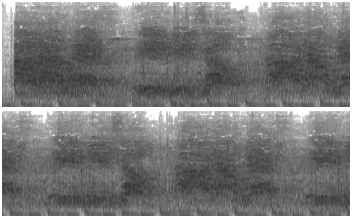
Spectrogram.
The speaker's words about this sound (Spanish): Gritos de dimisión dirigidos contra Per Aragonés en Gerona llegaron incluso a quemar una imagen de Per Aragonés.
